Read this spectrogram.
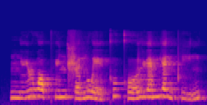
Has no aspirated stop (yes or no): no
